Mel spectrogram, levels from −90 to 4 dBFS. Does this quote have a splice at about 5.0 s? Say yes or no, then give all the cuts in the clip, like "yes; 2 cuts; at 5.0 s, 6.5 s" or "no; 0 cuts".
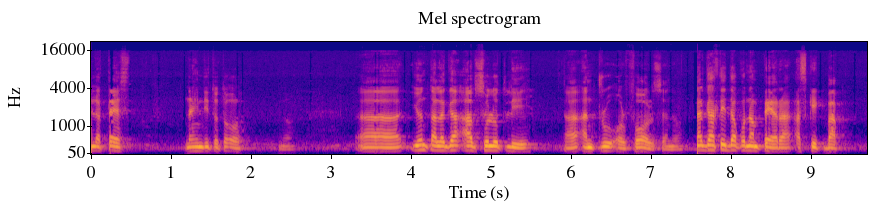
no; 1 cut; at 7.6 s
